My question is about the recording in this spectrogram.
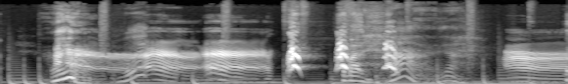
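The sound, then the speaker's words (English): A human voice imitates a dog: drawn-out, whining growls give way to a few short, sharp barks, then another sustained vocal moan, all fairly loud. “Would you rather, guys, would you rather growl when you're hungry or bark when you're full?”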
